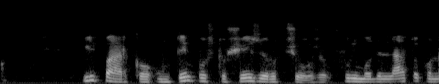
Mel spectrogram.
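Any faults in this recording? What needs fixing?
Nothing in this speech needs fixing. It has passed through the AMR wideband (HD Voice) codec, and the coding damage is faint at most, which fits one of the codec's higher bitrates.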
